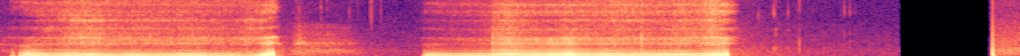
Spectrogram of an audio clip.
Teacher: V is a labial dental fricative, a lip and teeth sound. You place your top front teeth on the inside of your lower lip right at a wet and dry boundary.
